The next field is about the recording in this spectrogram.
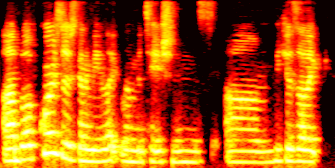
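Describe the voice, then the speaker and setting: A woman's voice: medium pitch, steady tone, fairly quick. A young woman in her twenties from Texas, answering oral history interview questions casually with many "like" and "um" fillers and restarts. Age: 20s.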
